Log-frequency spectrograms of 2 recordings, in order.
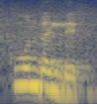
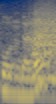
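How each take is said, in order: First: The word ends in 'l' plus a short 'u'. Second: The word ends in a bare 'l' sound. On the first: This is the form used in Thrissur. "അവിടെ" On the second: This is the local form here. "ഇവിടെ"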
